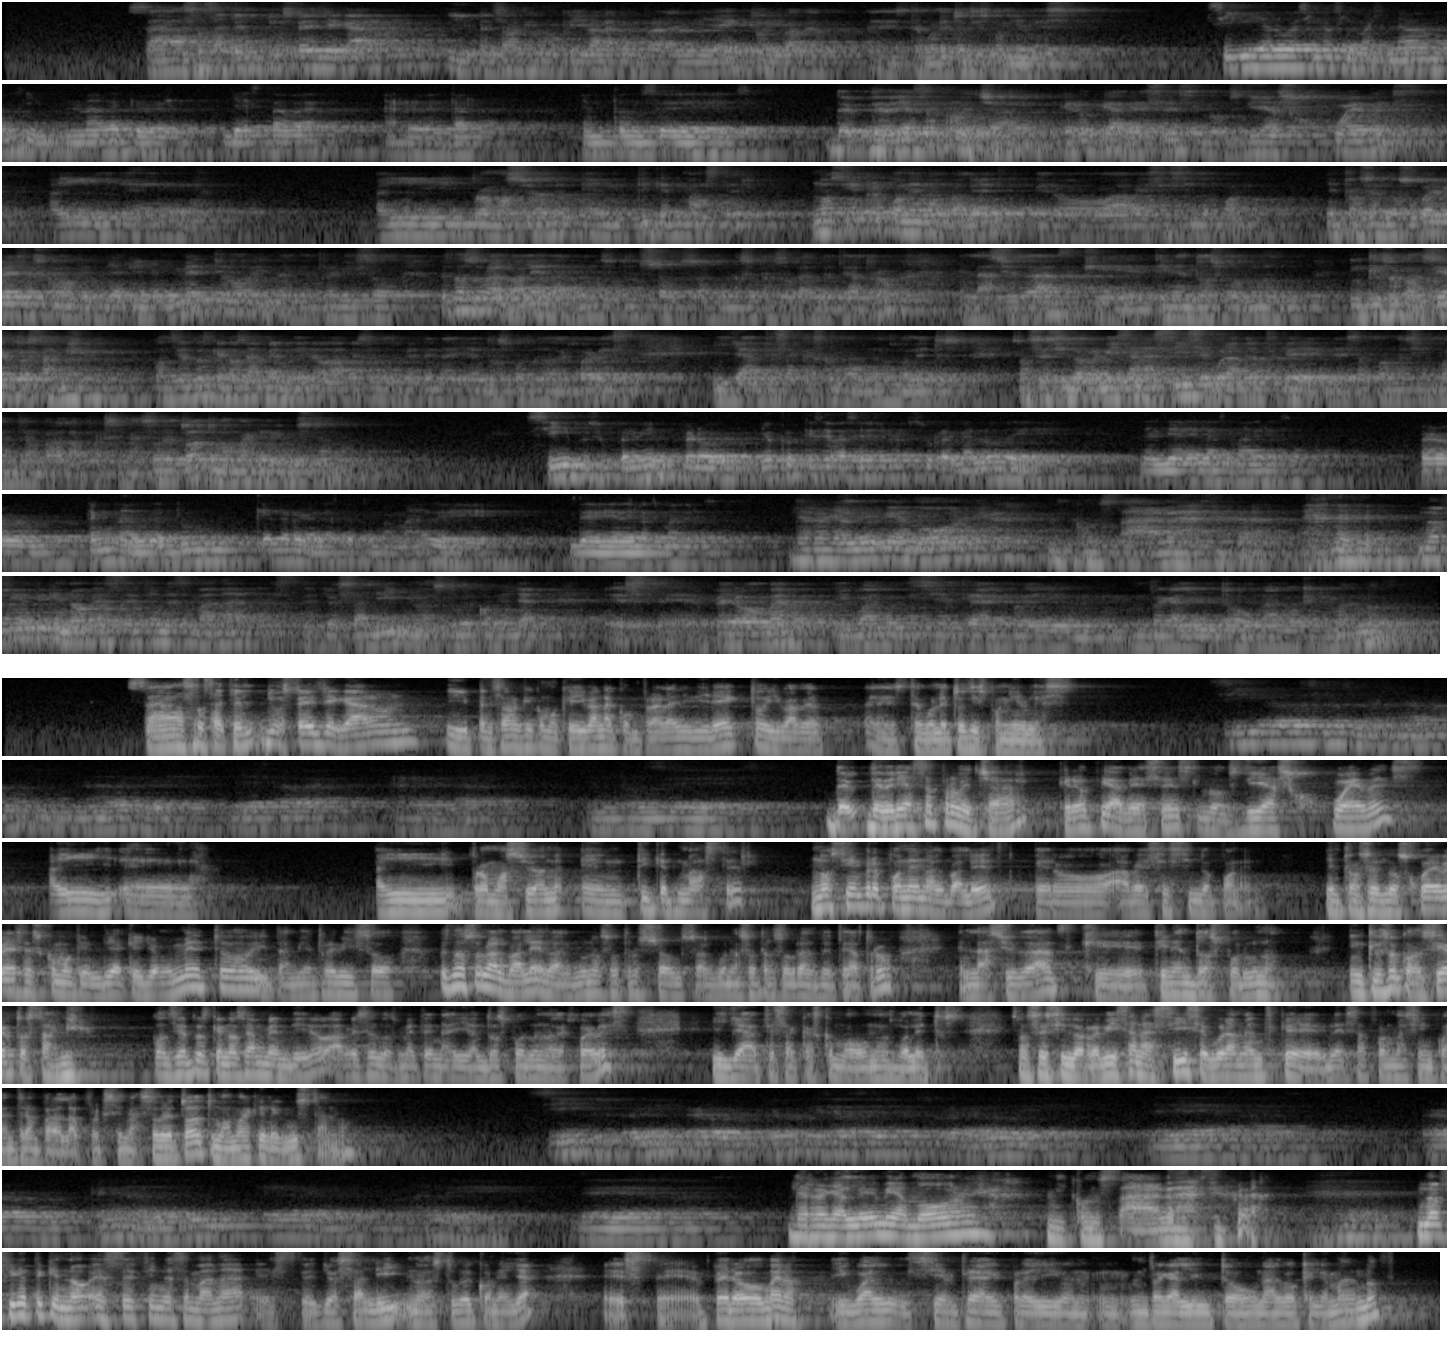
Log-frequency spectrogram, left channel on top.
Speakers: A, on the right (about 70°); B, on the left (about 75°).
A: Sas, o sea, que ustedes llegaron y pensaron que como que iban a comprar ahí directo, iba a haber este, boletos disponibles.
B: Sí, algo así nos imaginábamos y nada que ver. Ya estaba a reventar. Entonces,
A: De- deberías aprovechar, creo que a veces los días jueves hay eh, Hay promoción en Ticketmaster. No siempre ponen al ballet, pero a veces sí lo ponen. Entonces los jueves es como que el día que yo me meto y también reviso, pues no solo al ballet, algunos otros shows, algunas otras obras de teatro en la ciudad que tienen dos por uno. Incluso conciertos también. <laughs> Conciertos que no se han vendido, a veces los meten ahí al dos por uno de jueves y ya te sacas como unos boletos. Entonces si lo revisan así, seguramente que de esa forma se encuentran para la próxima. Sobre todo a tu mamá que le gusta, ¿no?
B: sí, pues súper bien, pero yo creo que ese va a ser su regalo de, del Día de las Madres. Pero tengo una duda, ¿tú qué le regalaste a tu mamá de, de Día de las Madres?
A: Le regalé mi amor, mi constancia. <laughs>
B: <laughs>
A: No, fíjate que no, este fin de semana este, yo salí, no estuve con ella, este, pero bueno, igual siempre hay por ahí un, un- un regalito, un algo que le mando.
